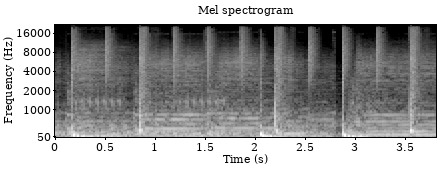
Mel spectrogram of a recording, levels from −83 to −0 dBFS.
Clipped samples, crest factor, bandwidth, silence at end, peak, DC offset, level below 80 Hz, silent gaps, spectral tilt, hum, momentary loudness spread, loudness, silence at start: 0.2%; 14 dB; over 20 kHz; 0 s; 0 dBFS; under 0.1%; -18 dBFS; none; -5 dB/octave; none; 7 LU; -15 LUFS; 0 s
